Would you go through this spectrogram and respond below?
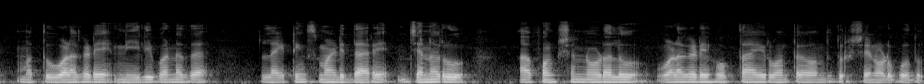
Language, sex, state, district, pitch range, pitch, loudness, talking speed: Kannada, male, Karnataka, Bellary, 110-115 Hz, 110 Hz, -17 LUFS, 110 wpm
